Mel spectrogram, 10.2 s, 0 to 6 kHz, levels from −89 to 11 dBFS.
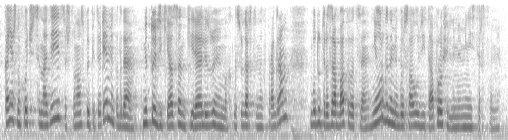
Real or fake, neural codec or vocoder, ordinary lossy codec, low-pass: real; none; AAC, 48 kbps; 5.4 kHz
